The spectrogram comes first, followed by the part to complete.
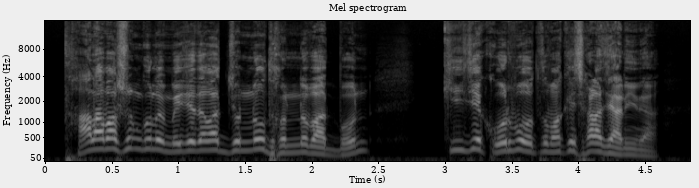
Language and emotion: Bengali, happy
